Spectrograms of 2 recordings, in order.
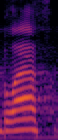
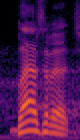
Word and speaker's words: Blazovich: is uh who Jonathan blast I said it wrong blazovich okay we get our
